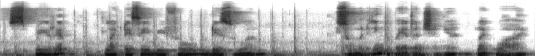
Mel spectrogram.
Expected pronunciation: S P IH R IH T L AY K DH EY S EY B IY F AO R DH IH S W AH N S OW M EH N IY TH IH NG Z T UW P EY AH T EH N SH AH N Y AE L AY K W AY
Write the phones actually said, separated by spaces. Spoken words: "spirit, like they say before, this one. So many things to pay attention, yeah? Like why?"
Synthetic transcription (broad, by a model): S P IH R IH T L AY K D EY S EY B IY F AO R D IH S W AH N S OW M EH N IY T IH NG T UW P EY AH T EH N SH AH N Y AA L AY K W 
